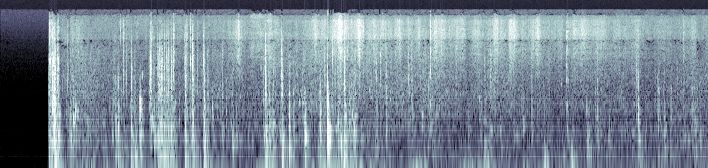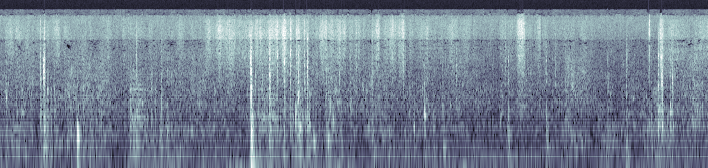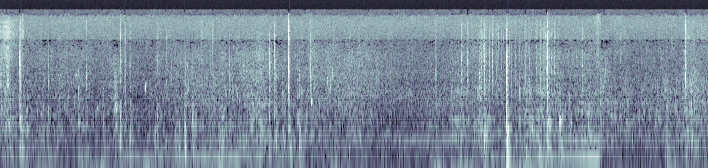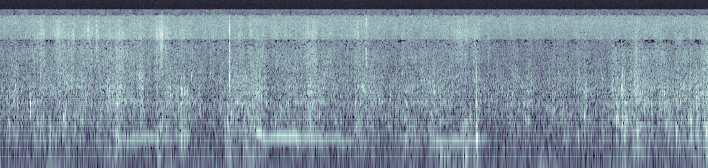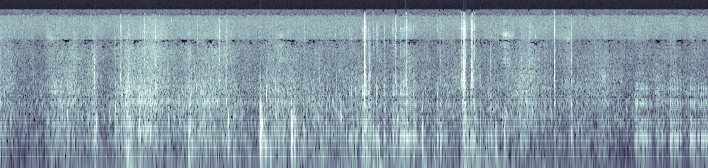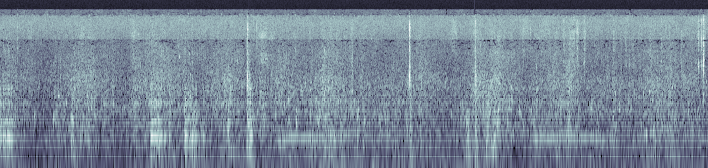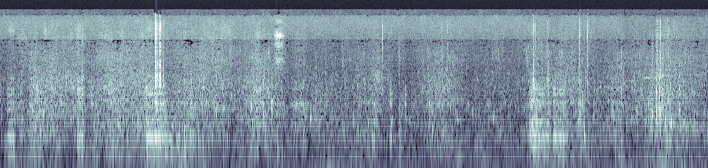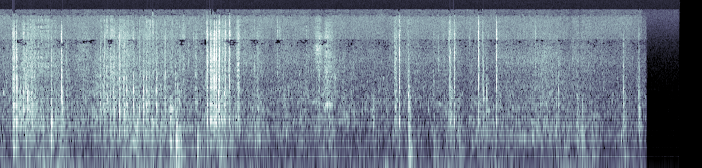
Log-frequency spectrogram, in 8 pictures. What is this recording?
Dhow sailing on Indian Ocean. Lamu, Kenya. Wood squeezing. Waves.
